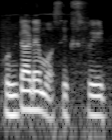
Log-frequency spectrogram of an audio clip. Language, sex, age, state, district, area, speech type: Telugu, male, 18-30, Telangana, Ranga Reddy, urban, spontaneous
